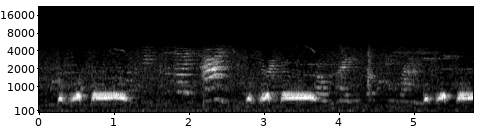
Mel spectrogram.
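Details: Pet dove repeating soft low coos, short stuttered notes leading into a held tone, three phrases, with a brief higher tonal sound between the first two.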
